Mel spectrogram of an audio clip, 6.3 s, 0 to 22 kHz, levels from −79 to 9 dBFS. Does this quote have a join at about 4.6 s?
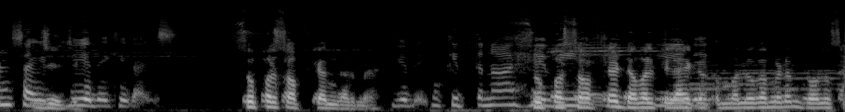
no; 1 cut; at 3.2 s

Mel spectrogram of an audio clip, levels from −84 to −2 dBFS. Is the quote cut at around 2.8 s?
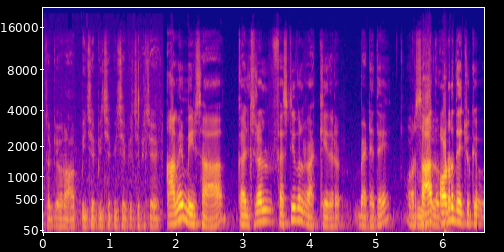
yes; 3 cuts; at 1.8 s, 2.8 s, 5.3 s

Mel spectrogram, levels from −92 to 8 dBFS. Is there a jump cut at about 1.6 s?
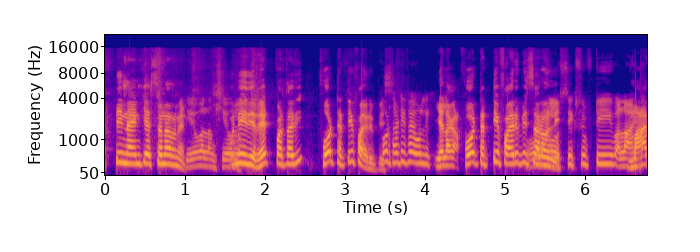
yes; 1 cut; at 1.6 s

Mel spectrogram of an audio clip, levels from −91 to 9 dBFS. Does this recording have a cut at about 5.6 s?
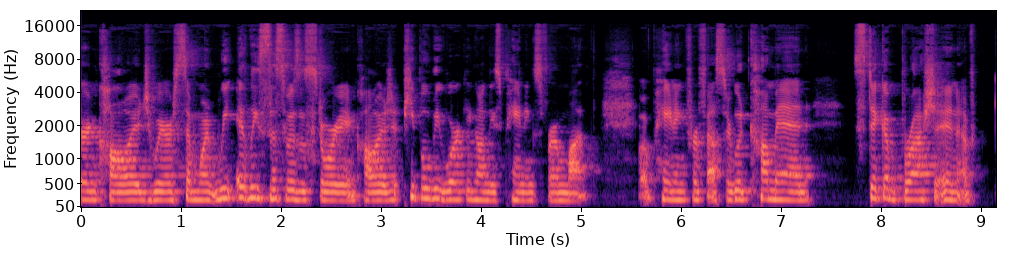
yes; 4 cuts; at 1.8 s, 3.2 s, 5.6 s, 6.5 s

